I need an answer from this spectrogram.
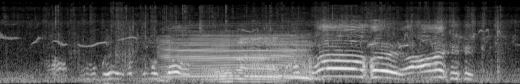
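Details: Afternoon herding of tame cows, a fat cow calling the female: two connected moos, the first long and wavering, the second rising then falling, with bird chirps around them.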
